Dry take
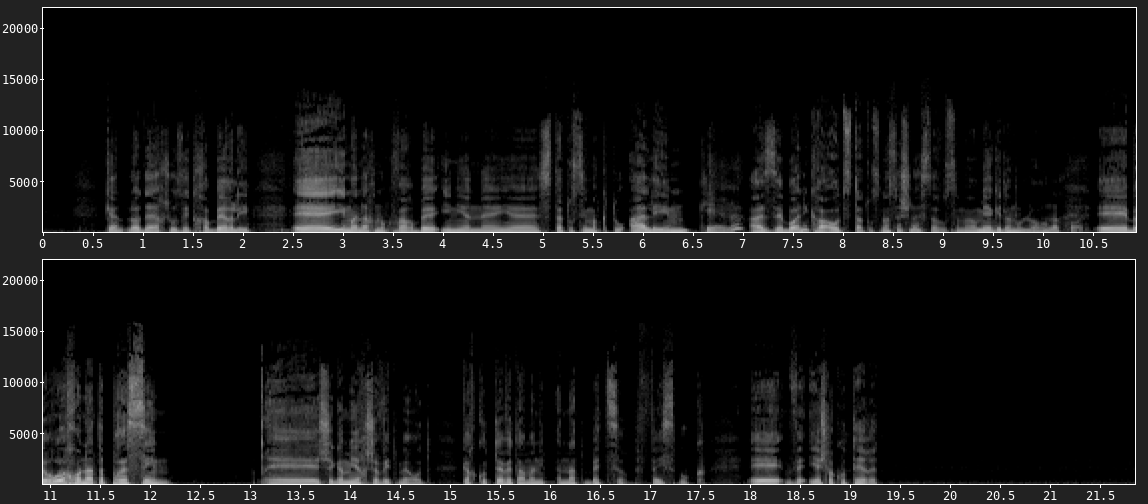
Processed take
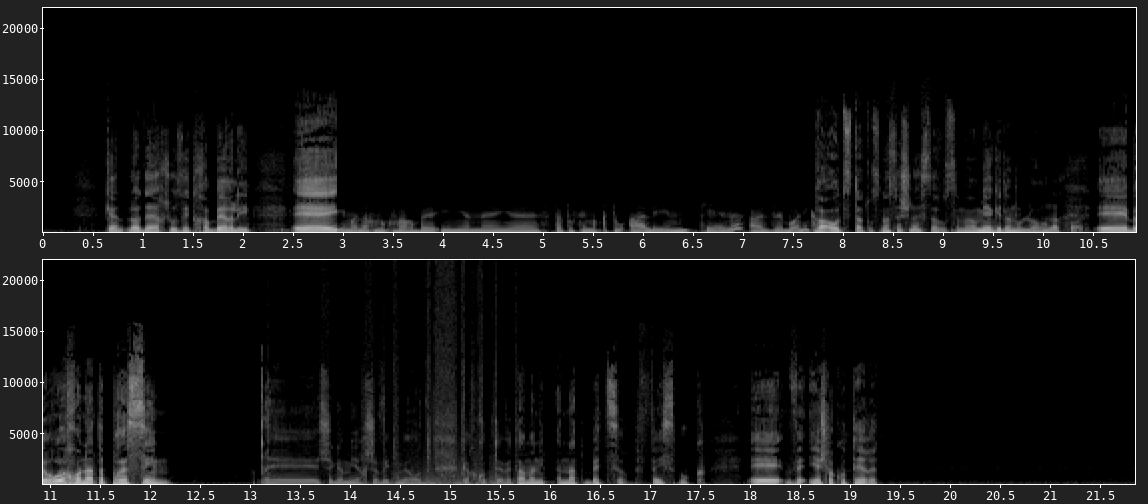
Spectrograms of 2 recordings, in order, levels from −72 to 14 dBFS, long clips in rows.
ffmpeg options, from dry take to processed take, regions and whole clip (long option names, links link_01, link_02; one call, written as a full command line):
ffmpeg -i in.wav -filter_complex "[0:a]asettb=1/sr,asplit=3[link_01][link_02][link_03];[link_01]atrim=end=2.944[link_04];[link_02]atrim=start=2.94:end=7.73,asetpts=PTS-STARTPTS,afade=type=in:duration=0.004:curve=qsin,afade=type=out:start_time=4.786:duration=0.004:curve=qsin,aecho=1:1:1.1:0.53,atrim=end_sample=211239,acompressor=threshold=-29dB:ratio=6:attack=3.2:release=140:knee=1:detection=peak,lowpass=frequency=1700:width=0.5412,lowpass=frequency=1700:width=1.3066[link_05];[link_03]atrim=start=7.726[link_06];[link_04][link_05]acrossfade=duration=0.004:curve1=hsin:curve2=qsin[link_07];[link_07][link_06]acrossfade=duration=0.004:curve1=qsin:curve2=hsin,asettb=1/sr,asplit=3[link_08][link_09][link_10];[link_08]atrim=end=13.174[link_11];[link_09]atrim=start=13.17:end=15.68,asetpts=PTS-STARTPTS,afade=type=in:duration=0.004:curve=qsin,afade=type=out:start_time=2.506:duration=0.004:curve=qsin,aeval=exprs='val(0)+0.5*0.0237*sgn(val(0))':channel_layout=same,acompressor=threshold=-31dB:ratio=8:attack=3.2:release=140:knee=1:detection=peak[link_12];[link_10]atrim=start=15.676[link_13];[link_11][link_12]acrossfade=duration=0.004:curve1=hsin:curve2=qsin[link_14];[link_14][link_13]acrossfade=duration=0.004:curve1=qsin:curve2=hsin" out.wav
